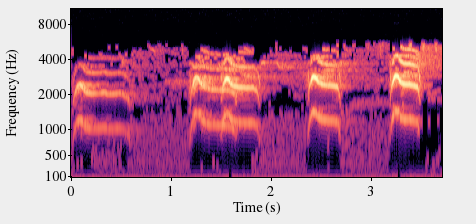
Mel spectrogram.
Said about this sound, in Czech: Větší mláďata už se na hnízdě ozývají a žadoní po svých rodičích o potravu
